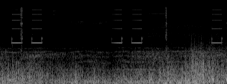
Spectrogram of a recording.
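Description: Drone remote controller sounding its return-to-home alert: short high-pitched double beeps, repeating about once a second, over a steady low noise.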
